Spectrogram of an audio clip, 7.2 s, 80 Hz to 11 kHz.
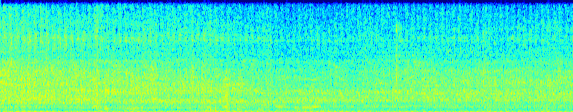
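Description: Yamaha Sniper 155's single-cylinder four-stroke engine idling steadily with a fast, even pulse.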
